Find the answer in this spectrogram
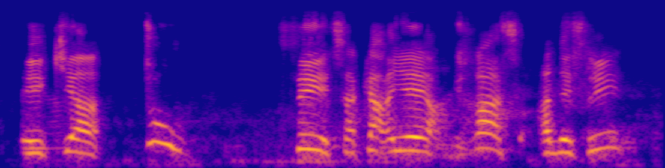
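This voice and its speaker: A man's high-pitched, animated voice in a dry, close sound with no echo. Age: 60s. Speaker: glassworks factory worker. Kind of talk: interview.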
